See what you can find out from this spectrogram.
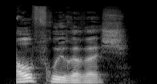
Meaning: rebellious; riotous
- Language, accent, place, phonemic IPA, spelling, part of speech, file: German, Germany, Berlin, /ˈaʊ̯fˌʁyːʁɐʁɪʃ/, aufrührerisch, adjective, De-aufrührerisch.ogg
